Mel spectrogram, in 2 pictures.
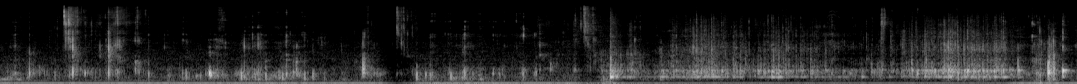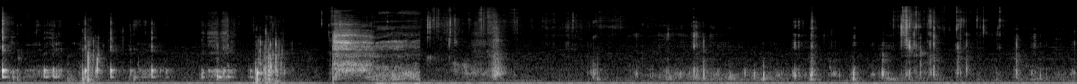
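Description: Close-miked chewing of a soft, cream-filled roll cake, with small wet mouth clicks and bites. About halfway through comes a sip of iced drink through a straw.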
